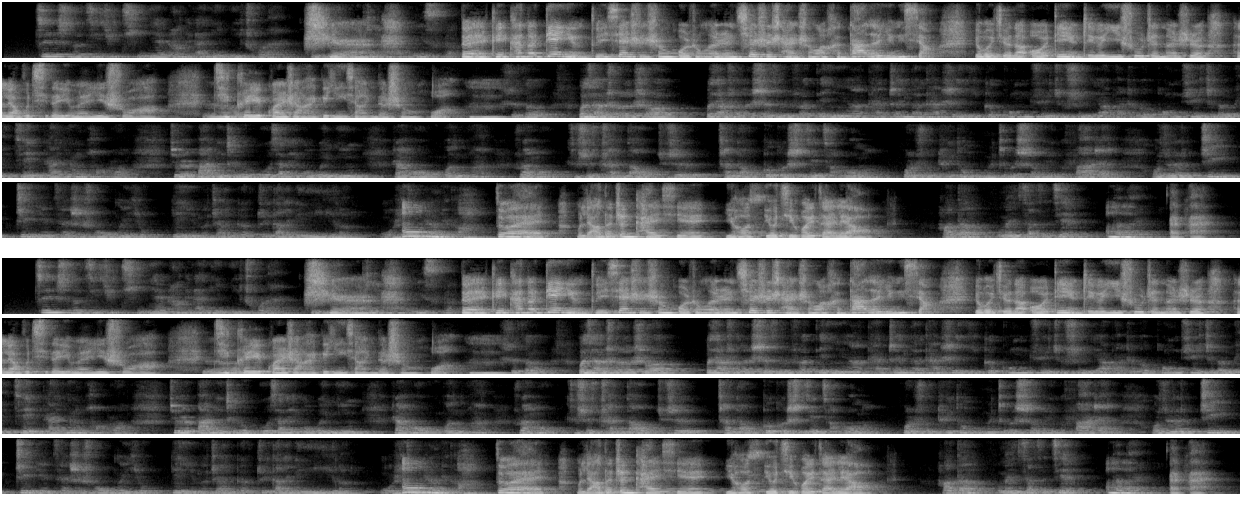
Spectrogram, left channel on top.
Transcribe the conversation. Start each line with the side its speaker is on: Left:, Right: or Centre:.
Right: 真实的自己去体验，然后给它演绎出来，
Centre: 是，
Right: 就这种，我觉得还蛮有意思的。
Centre: 对，可以看到电影对现实生活中的人确实产生了很大的影响，又会觉得哦，电影这个艺术真的是很了不起的一门艺术啊，
Right: 对啊，
Centre: 既可以观赏，还可以影响你的生活。嗯
Right: 是的，我想说的说，
Centre: 嗯。
Right: 我想说的是，就是说电影啊，它真的它是一个工具，就是你要把这个工具这个媒介给它用好了，就是把你这个国家的一个文明，然后文化，然后就是传到就是传到各个世界角落嘛，或者说推动我们这个社会的一个发展，我觉得这一这一点才是说我们有电影的这样一个最大的一个意义了，我是这么认为的啊，
Centre: 嗯，对，我聊得真开心，
Right: 你呢？
Centre: 以后有机会再聊。
Right: 是的，好的，我们下次见，
Centre: 嗯，
Right: 拜拜。
Centre: 拜拜。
